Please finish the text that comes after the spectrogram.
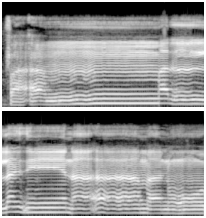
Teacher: Nah, ini yang tasdid ke huruf mim ini dengung.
